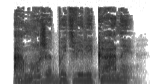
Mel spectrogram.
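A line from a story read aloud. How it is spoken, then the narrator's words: Whispered. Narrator (Russian): прошептал Эдмунд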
